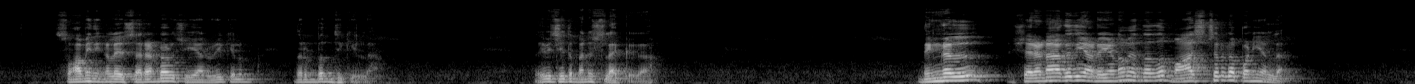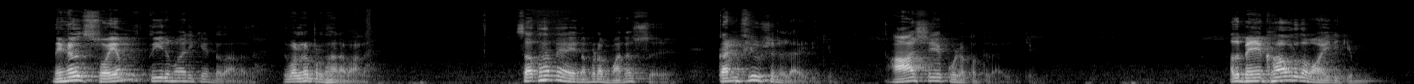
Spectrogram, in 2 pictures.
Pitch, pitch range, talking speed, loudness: 135 Hz, 110-165 Hz, 60 wpm, -21 LUFS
